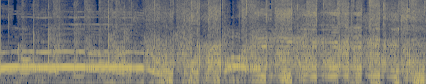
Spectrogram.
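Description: A steady held musical tone gives way after about a second and a half to a small group clapping, a busy patter of handclaps that keeps going to the end.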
